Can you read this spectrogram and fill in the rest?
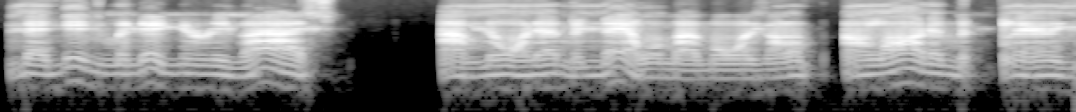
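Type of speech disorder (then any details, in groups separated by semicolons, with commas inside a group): Electrolarynx speech; laryngectomy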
